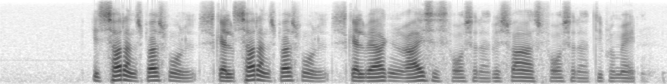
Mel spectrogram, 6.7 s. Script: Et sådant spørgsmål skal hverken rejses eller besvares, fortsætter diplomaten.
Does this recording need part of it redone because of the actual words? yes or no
yes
